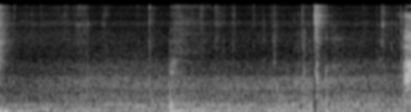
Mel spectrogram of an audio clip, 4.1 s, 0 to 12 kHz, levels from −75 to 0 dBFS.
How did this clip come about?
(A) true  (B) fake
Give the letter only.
A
